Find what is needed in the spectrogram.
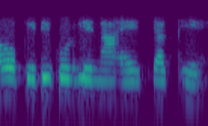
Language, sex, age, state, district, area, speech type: Hindi, female, 45-60, Uttar Pradesh, Prayagraj, rural, conversation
